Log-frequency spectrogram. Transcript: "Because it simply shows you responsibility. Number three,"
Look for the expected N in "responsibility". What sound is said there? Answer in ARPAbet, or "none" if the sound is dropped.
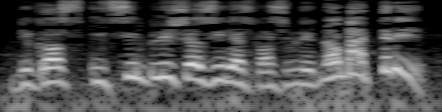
none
